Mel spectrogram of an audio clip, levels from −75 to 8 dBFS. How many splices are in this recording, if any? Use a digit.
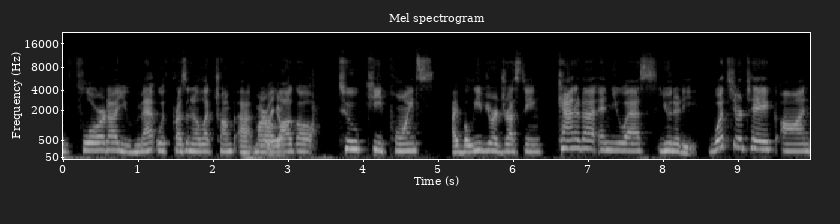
1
